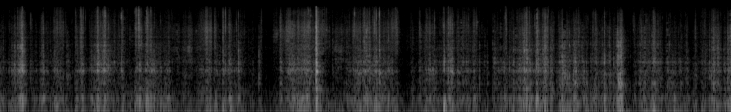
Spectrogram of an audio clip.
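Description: Fingertips scratch and palms press a cotton-canvas pillow filled with cherry stones, producing a steady, dense patter of muffled clicking and rustling. The sound stays low and soft throughout, with brief brighter ticks as the pits shift against each other.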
